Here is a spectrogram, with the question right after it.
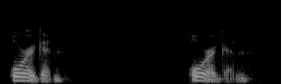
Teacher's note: The E in the middle of the word is a schwa type vowel sound because it is the unemphasized syllable. So when you pronounce that, make sure to take that E and turn it into a schwa sound.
